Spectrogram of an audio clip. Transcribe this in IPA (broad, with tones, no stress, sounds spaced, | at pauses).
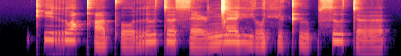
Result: kʰ i˥ r o˥ qʰ ə˨˦ pʼ o˨˦ r ɯ˥ t ə˥ s ɛ˨˦ ɭ ŋ͡ǀ ɛ˥ vʲ o˨˦ fʲ ə˨˦ ʈʰ ɯ˨˦ p s ɯ˥ t œ˨˦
